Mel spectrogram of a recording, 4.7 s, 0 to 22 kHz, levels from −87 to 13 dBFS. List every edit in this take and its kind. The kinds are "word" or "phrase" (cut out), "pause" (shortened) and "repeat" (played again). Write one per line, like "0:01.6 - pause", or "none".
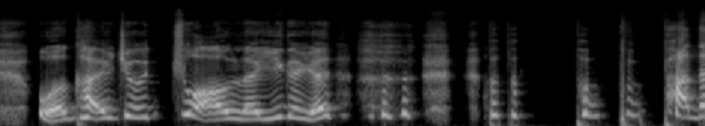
0:03.2 - word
